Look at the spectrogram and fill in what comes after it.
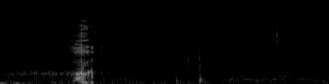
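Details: Hiccups: a sudden short catch of breath followed by a few faint clicks in a quiet room.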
